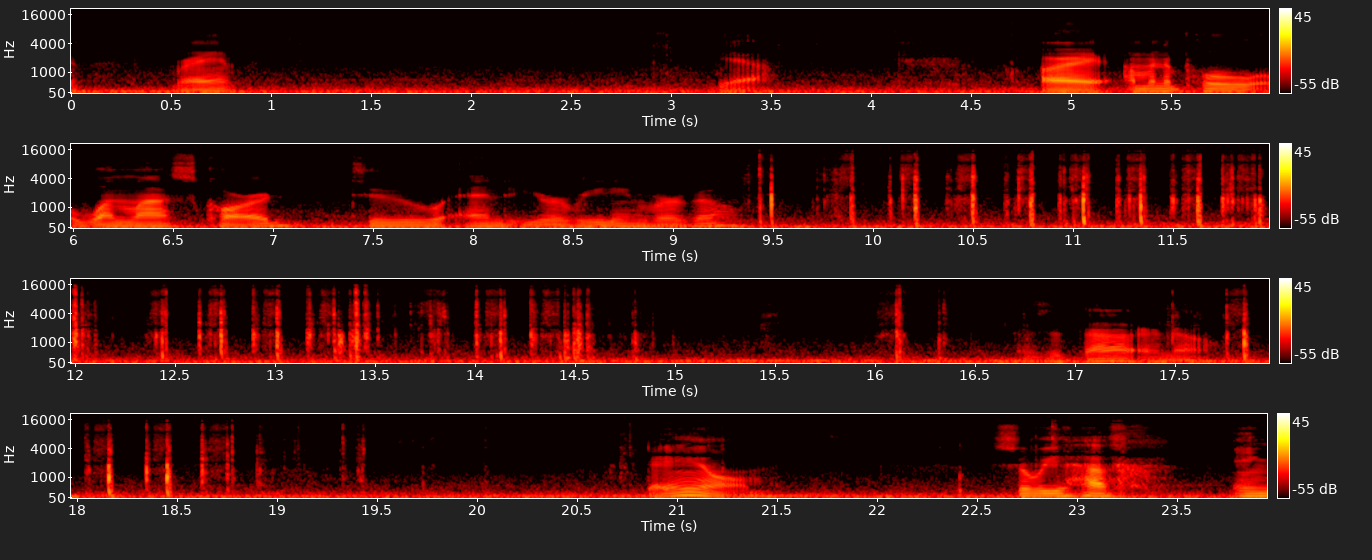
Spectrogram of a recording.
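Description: A man speaks calmly and softly, close by.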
